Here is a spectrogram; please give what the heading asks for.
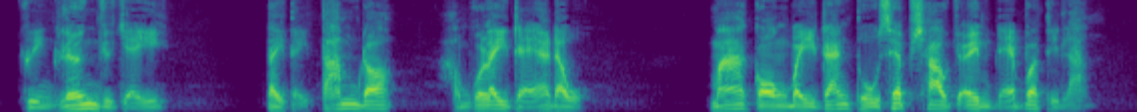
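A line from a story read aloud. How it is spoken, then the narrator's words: Cold. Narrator (Vietnamese): Ông Sáu đưa xấp tiền cho bà Hồng rồi lạnh lùng nói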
